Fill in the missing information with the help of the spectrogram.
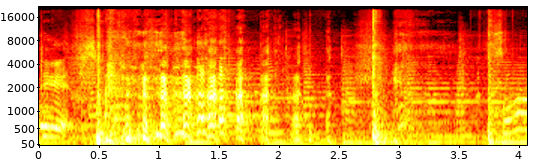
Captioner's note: laughing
